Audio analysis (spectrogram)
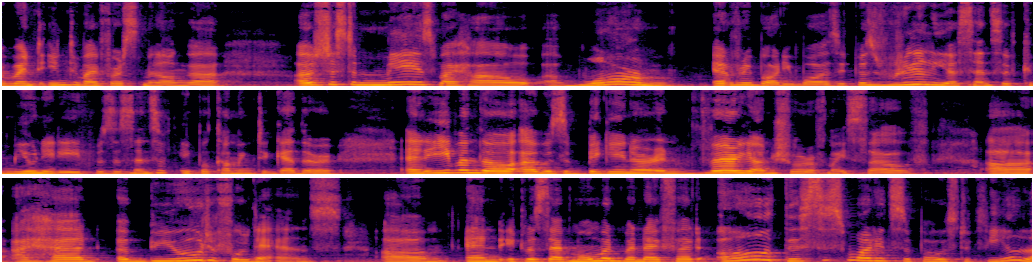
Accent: Sri Lanka; now in Toronto, Canada; I'm from Sri Lanka

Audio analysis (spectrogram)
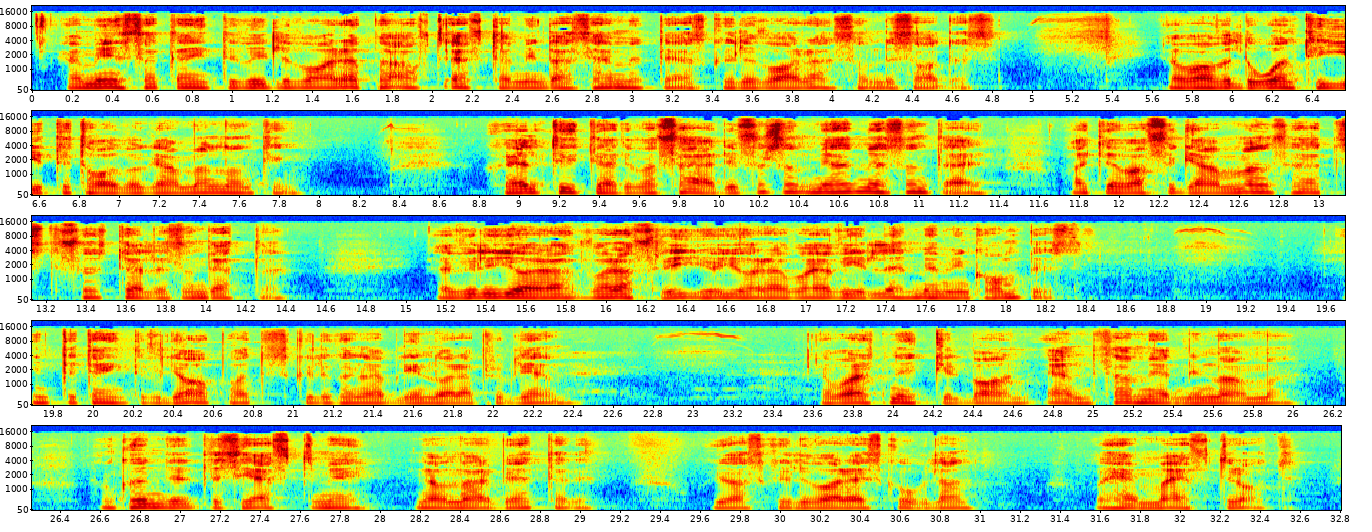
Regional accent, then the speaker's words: Stockholm, Stockholm County, Sweden; Umgänget med andra barn hemma i Vällingby

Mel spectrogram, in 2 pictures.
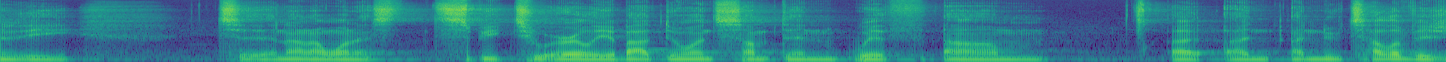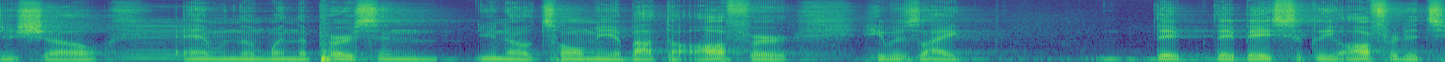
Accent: Philadelphia, Pennsylvania, United States; moved away as an adult; also born or lived in Atlanta; I'm coming from the East Coast, from Philly

